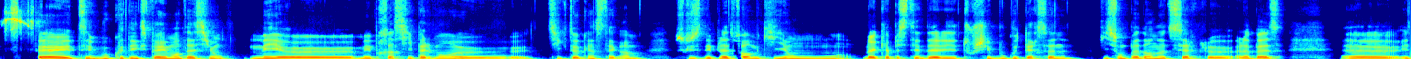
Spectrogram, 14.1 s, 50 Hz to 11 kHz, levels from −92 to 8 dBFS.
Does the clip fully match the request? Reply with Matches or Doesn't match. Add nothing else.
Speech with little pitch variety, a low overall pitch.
Matches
